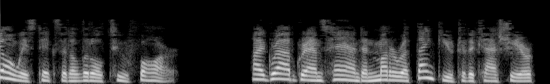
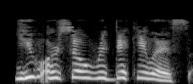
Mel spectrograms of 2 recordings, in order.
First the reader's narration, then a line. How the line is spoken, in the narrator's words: I say, laughing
